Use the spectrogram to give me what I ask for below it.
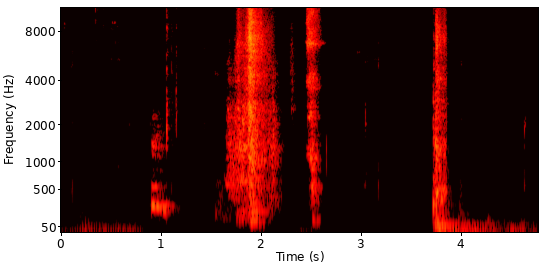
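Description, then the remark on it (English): A door is opened and shut: a brief knock, a longer rushing slide or creak, a quick rattle, then a loud, sharp thud as it closes, with quiet pauses between. “And I got to get the door real oh, quick.”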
